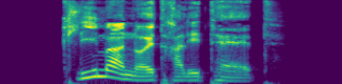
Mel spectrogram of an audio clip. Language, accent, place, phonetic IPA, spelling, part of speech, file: German, Germany, Berlin, [ˈkliːmanɔɪ̯tʁaliˌtɛːt], Klimaneutralität, noun, De-Klimaneutralität.ogg
- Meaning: carbon neutrality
